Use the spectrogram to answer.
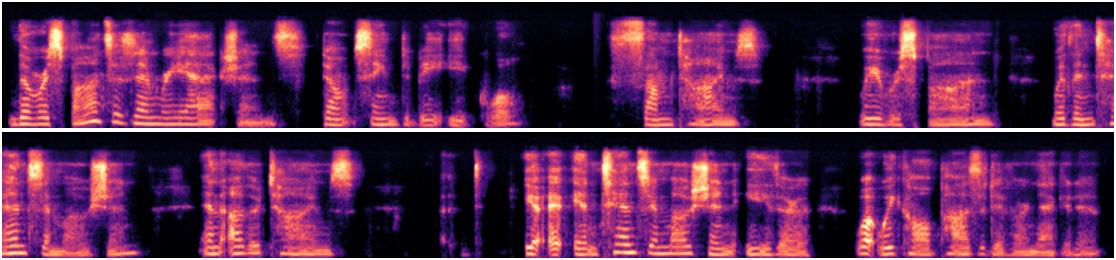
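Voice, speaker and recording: A woman leading a guided meditation as a spiritual teacher, speaking in short, measured phrases with long pauses and a husky, gravelly voice. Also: lowish voice, fairly even intonation, darkish tone, no echo.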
